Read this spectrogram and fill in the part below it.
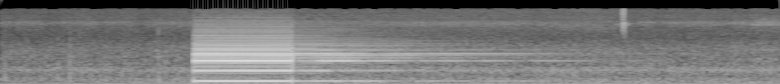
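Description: A loud game alarm blares briefly and rings out.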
